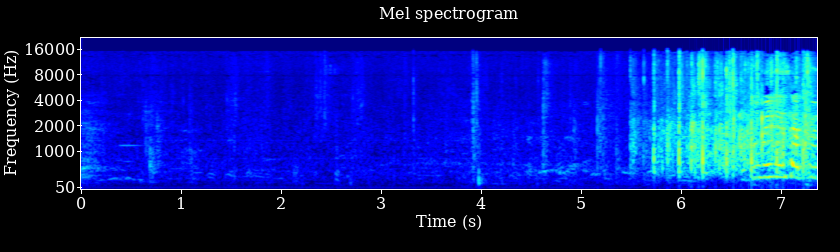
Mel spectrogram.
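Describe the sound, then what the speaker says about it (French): Audience applause for a group at a dance contest, rising from a quiet room into sustained, fairly loud clapping over the last two seconds, with scattered handclaps and murmuring before it. "Vous pouvez les applaudir."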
